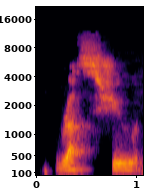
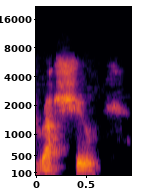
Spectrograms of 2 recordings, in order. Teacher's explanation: there's not a complete assimilation of sa to sh. There's a bit of a transition still there, almost like the sa begins a bit early to transform into the sh, anticipating the following sh.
